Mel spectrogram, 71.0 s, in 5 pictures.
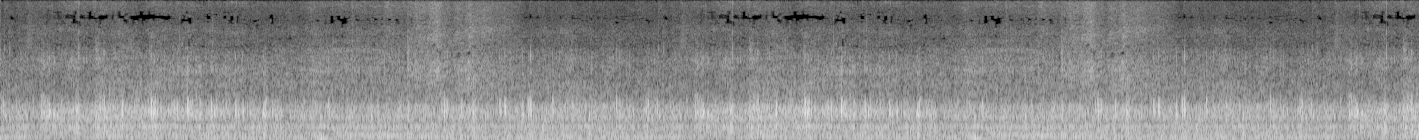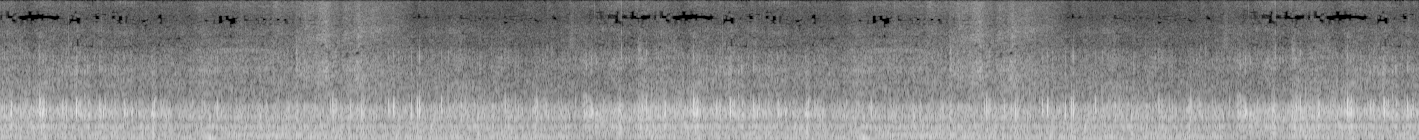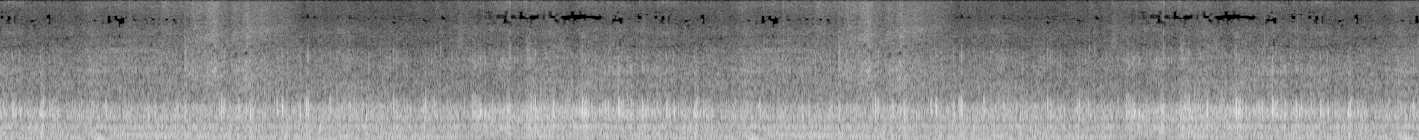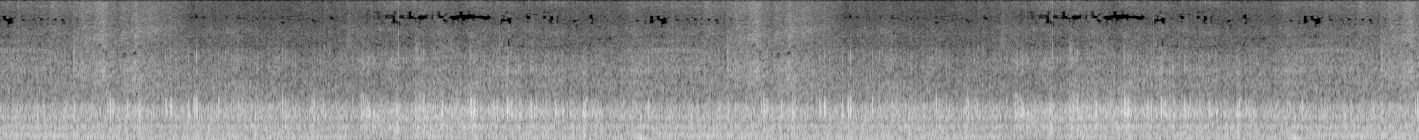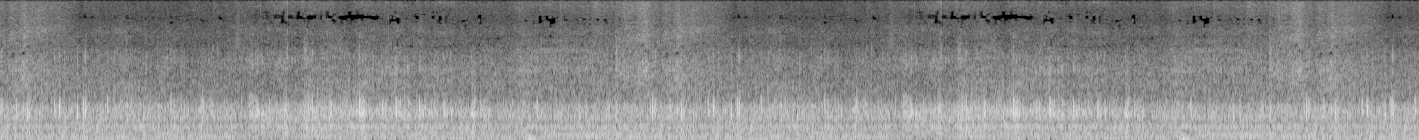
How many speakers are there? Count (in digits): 0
